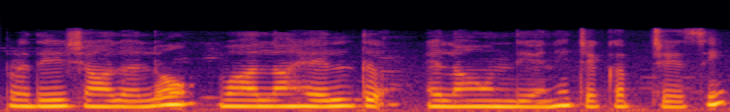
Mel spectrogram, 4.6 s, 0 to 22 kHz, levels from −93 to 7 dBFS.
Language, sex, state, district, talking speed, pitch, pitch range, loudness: Telugu, female, Andhra Pradesh, Sri Satya Sai, 120 wpm, 215 Hz, 205-230 Hz, -13 LUFS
